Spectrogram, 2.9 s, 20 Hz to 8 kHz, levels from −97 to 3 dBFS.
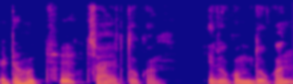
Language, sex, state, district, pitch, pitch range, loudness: Bengali, male, West Bengal, Kolkata, 125 Hz, 110-145 Hz, -36 LUFS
